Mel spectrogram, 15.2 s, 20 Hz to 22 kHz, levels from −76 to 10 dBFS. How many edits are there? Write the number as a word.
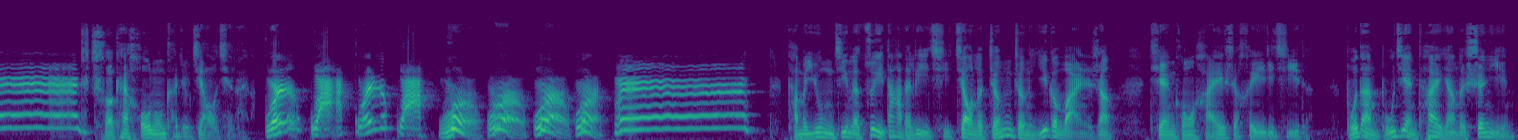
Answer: two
